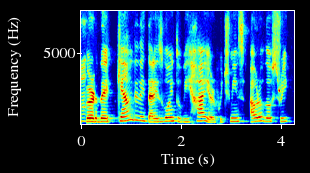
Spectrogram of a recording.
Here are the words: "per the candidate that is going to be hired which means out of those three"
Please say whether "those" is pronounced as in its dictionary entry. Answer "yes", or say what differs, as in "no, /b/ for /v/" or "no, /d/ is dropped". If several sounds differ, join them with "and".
no, /s/ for /z/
